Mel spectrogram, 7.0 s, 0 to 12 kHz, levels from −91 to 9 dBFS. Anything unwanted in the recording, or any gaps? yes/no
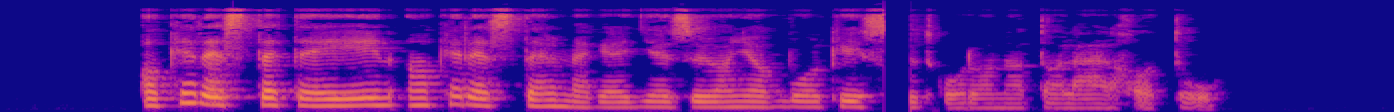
yes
